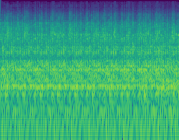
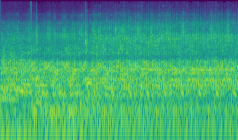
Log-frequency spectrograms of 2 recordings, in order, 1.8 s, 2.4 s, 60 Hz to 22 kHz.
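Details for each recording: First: 2006 Ford 6.0L Powerstroke diesel at first start before the test drive: steady, even diesel clatter at idle with no misses, surges or odd knocks, and zero blow-by seen; the engine idles normally. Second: 2006 Ford 6.0L Powerstroke diesel at first start, idling: steady idle with a faint, fairly even light tick. Owner suspects a belt issue, not confirmed; no blowby seen.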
